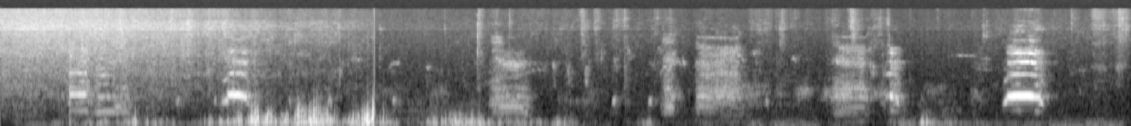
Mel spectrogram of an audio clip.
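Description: Goslings peep and call.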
